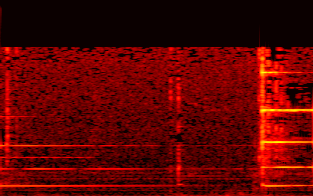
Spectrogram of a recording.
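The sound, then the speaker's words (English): A hand bell tuned to C, held in the left hand, gives a clear, sustained tone that hangs in the air, then a second, brighter strike rings out near the end and lingers, with no talking. “I get a C bell.”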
